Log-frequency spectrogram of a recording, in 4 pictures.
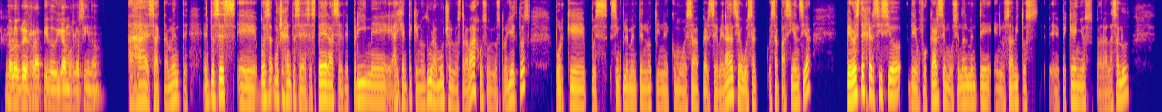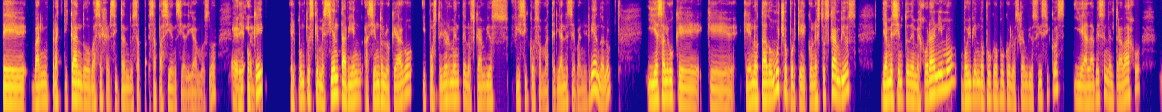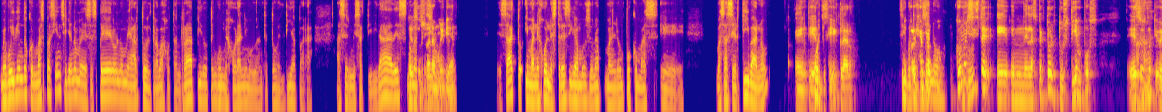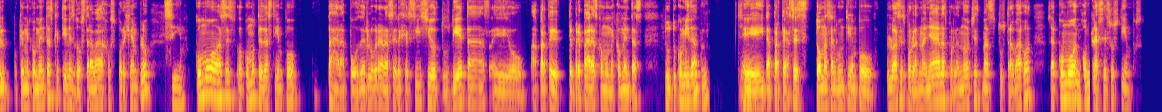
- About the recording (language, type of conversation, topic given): Spanish, podcast, ¿Qué pequeños cambios han marcado una gran diferencia en tu salud?
- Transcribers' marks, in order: none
